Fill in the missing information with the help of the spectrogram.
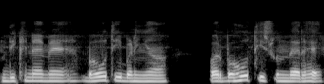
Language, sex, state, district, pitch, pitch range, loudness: Hindi, male, Bihar, Jahanabad, 155 Hz, 150-165 Hz, -15 LUFS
